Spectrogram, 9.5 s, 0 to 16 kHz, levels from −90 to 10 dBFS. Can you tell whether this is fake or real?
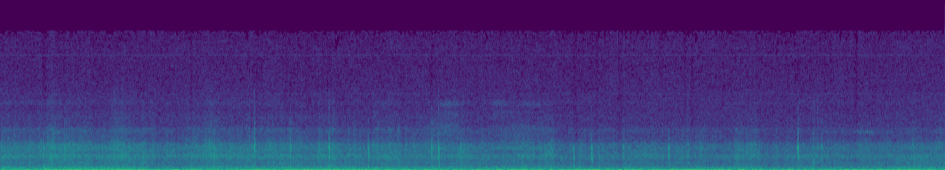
real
